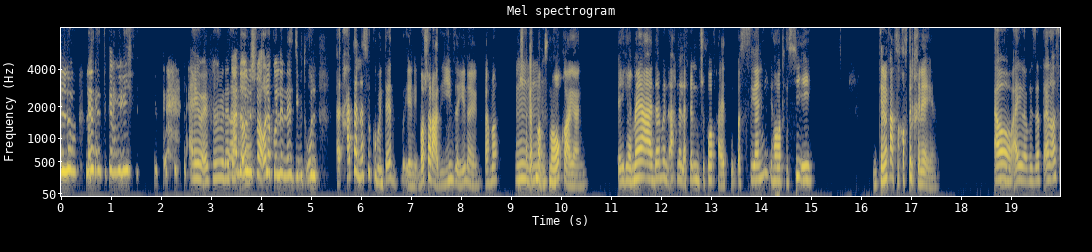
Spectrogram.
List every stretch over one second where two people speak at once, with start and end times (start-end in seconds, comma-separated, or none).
none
